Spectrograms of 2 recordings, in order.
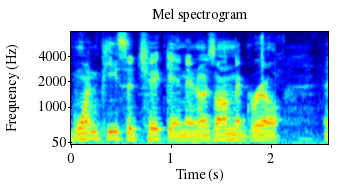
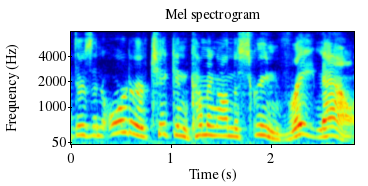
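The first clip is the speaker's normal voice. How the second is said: high-pitched, insistent pleading of a case; retold heated protest; 9 semitones higher, 3 dB louder than usual. Employee arguing with manager over chicken order, high retold protest. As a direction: argue it urgently, voice pitched up.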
